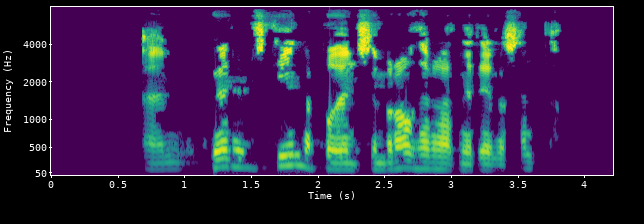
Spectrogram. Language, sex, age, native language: Icelandic, male, 60-69, Icelandic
